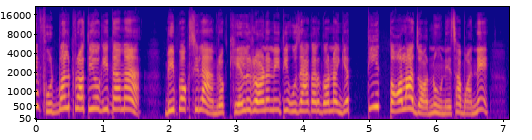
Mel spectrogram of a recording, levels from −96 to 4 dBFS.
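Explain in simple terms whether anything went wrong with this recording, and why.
Nothing went wrong with this recording of speech; no technical fault can be heard anywhere in it. There is nothing to explain or fix here.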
